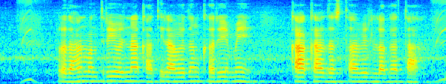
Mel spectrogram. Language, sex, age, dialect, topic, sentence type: Bhojpuri, male, 18-24, Southern / Standard, banking, question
